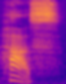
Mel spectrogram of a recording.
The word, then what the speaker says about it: has: For instance, after teaching has, you can explain his, is, as. They all follow the same pattern of being spelled with an S at the end but pronounced with a Z sound.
